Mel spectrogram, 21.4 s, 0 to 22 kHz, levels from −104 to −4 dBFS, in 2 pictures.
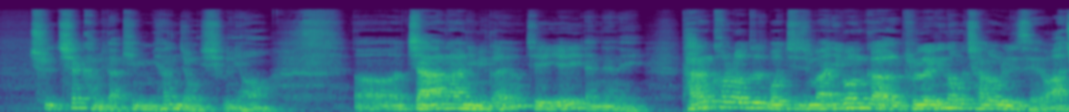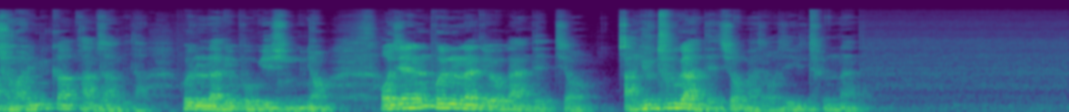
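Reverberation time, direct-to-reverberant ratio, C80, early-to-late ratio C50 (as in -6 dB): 0.50 s, -1.5 dB, 10.5 dB, 4.5 dB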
